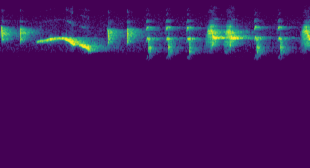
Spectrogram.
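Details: Blyth's Reed Warbler (Acrocephalus dumetorum) at a Russian forest edge sings a run of short, scratchy high notes repeated several times a second, broken by one long whistled note that slides downward.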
